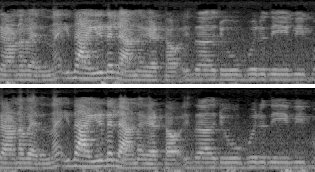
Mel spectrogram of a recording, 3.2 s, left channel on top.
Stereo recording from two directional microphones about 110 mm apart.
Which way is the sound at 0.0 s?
20° right (ahead or behind).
